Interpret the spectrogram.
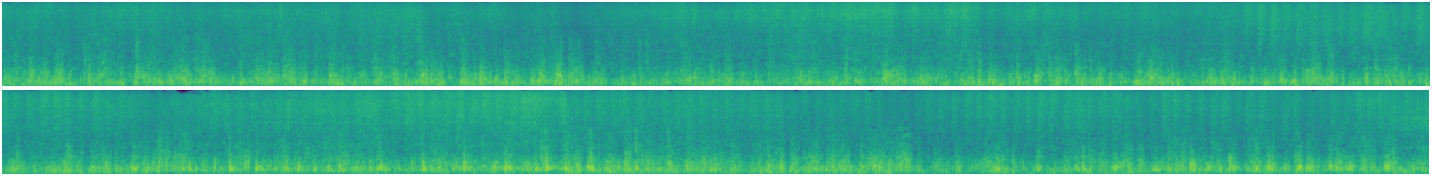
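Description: Railway carriage running along the line at speed, its wheels rumbling steadily on the rails, with wind buffeting the microphone held out of the window.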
